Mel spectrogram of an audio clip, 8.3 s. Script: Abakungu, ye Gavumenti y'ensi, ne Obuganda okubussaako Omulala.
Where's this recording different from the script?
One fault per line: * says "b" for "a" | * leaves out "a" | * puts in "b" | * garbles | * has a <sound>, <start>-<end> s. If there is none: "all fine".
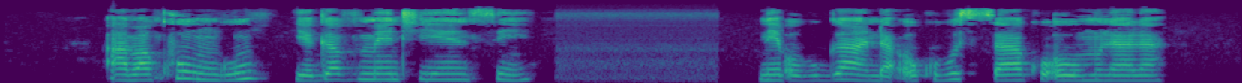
all fine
